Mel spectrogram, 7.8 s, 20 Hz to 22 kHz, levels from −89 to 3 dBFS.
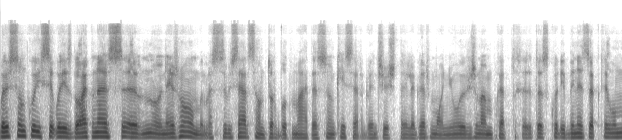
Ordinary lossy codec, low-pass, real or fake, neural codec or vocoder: Opus, 24 kbps; 10.8 kHz; fake; codec, 16 kHz in and 24 kHz out, 0.6 kbps, FocalCodec, streaming, 4096 codes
